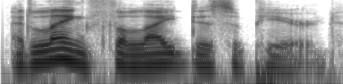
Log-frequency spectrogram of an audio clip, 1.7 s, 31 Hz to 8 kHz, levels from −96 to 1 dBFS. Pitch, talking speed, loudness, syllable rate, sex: 110 Hz, 175 wpm, -18 LUFS, 5.0 syllables/s, male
